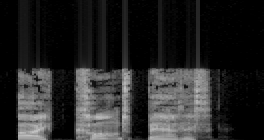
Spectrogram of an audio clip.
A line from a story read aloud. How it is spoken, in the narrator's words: I groaned quietly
